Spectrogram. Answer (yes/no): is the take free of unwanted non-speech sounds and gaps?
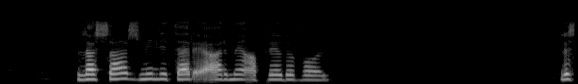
yes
